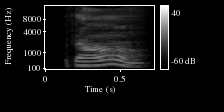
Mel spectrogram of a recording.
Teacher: राम, राम न बोलकर हम राम, राम बोलते हैं, यानी इसका जो अंतिम स्वर है अ, उसका उच्चारण शीघ्रता के कारण नहीं करते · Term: अंत्य स्वर लोप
